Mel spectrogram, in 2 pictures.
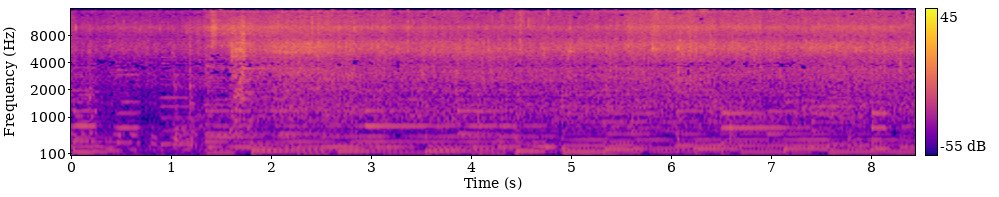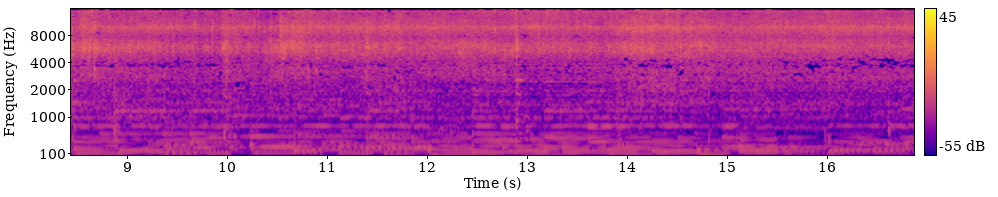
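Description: Marinated chicken pieces going into hot oil with sautéed onions and chilli flakes: a sudden louder sizzle about a second and a half in, then steady frying sizzle as a metal ladle stirs the meat in the pot.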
